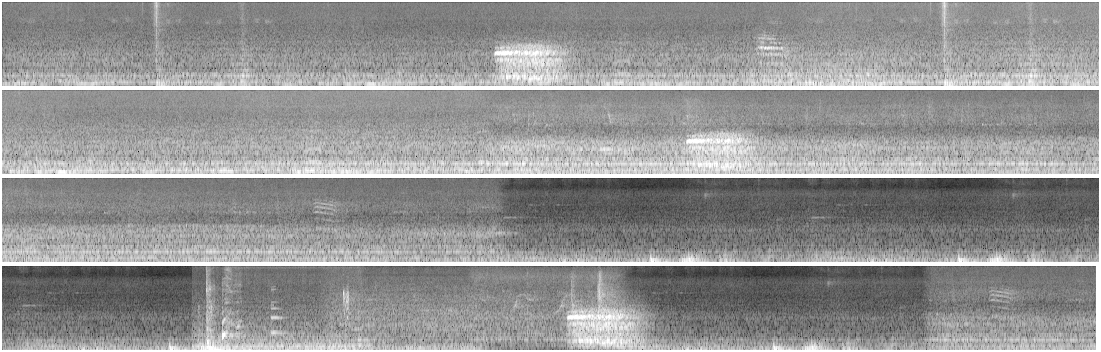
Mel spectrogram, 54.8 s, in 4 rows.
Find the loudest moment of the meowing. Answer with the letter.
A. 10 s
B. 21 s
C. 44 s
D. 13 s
C.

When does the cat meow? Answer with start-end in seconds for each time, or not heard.
9.3-11.1, 43.5-45.7.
